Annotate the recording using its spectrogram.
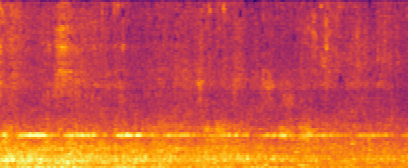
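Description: Outdoor city ambience: a steady low rumble with faint background voices, and a thin high whine that comes and goes.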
